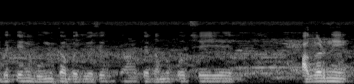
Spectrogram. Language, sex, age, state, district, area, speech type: Gujarati, male, 18-30, Gujarat, Junagadh, rural, spontaneous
